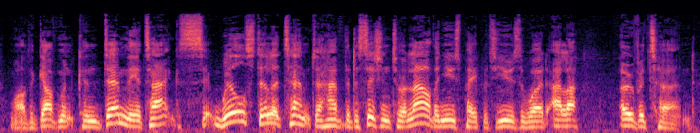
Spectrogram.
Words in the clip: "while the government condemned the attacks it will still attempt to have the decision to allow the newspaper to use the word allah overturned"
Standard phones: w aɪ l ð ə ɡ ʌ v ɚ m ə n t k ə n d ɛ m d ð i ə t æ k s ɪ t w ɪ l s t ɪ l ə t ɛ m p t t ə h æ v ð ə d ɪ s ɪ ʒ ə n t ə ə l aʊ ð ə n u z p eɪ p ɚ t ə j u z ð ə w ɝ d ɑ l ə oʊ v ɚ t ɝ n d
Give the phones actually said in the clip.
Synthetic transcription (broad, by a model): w aɪ l ð ə ɡ ʌ v ɚ m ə n k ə n d ɛ m ð i ə t æ k s ɪ t w ɪ l s t ɪ l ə t ɛ m p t t ə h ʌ v ð ə d ɪ s ɪ ʒ ə n t ə ə l aʊ ð ə n u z p eɪ p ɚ t ə j u z ð ə w ɝ d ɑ l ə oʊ v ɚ t ɝ n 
